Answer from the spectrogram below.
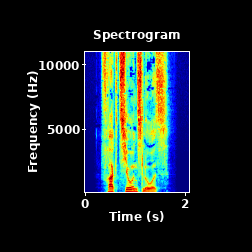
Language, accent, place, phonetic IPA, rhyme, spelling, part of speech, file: German, Germany, Berlin, [fʁakˈt͡si̯oːnsloːs], -oːnsloːs, fraktionslos, adjective, De-fraktionslos.ogg
- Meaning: non-attached (not belonging to a faction)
